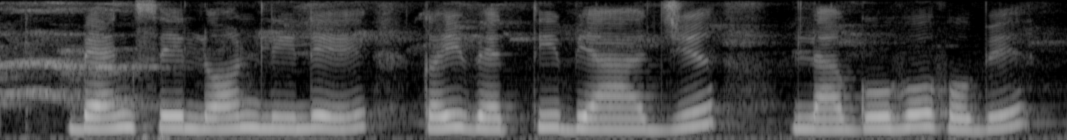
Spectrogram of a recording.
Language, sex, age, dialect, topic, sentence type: Magahi, male, 18-24, Northeastern/Surjapuri, banking, question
